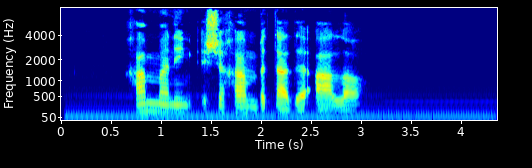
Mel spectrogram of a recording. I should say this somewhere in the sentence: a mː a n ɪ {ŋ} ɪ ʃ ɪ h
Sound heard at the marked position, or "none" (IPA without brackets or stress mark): ŋ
